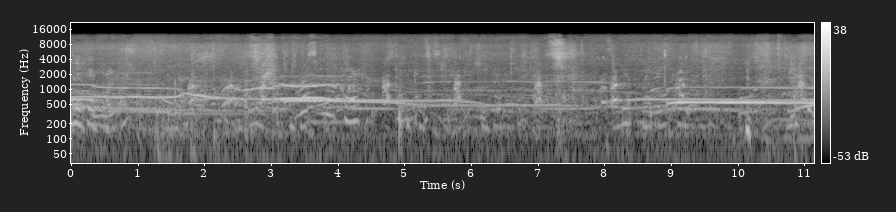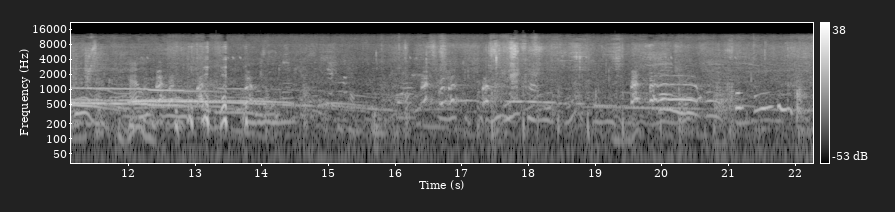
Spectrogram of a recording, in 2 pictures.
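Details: Several captive gray wolves howl together at night in long, sliding, overlapping tones that rise and fall, at Wolf Park in Battle Ground, Indiana, on October 11, 2014.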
